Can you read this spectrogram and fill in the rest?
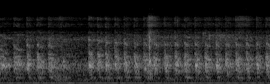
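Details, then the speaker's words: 2013 Jeep Grand Cherokee Overland: steady rhythmic cranking at about eight pulses a second that never catches; a crank-no-start the dealership repeatedly says shows no fault. "Dodge dealership has had it a total of 996 days in the last year and continue to tell me nothing is wrong with my car but yet I cannot get it started"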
